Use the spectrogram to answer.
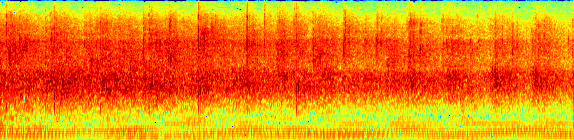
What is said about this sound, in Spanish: ¿No le das un aplauso a Cristo? ¿Sabes por qué te pido el aplauso?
